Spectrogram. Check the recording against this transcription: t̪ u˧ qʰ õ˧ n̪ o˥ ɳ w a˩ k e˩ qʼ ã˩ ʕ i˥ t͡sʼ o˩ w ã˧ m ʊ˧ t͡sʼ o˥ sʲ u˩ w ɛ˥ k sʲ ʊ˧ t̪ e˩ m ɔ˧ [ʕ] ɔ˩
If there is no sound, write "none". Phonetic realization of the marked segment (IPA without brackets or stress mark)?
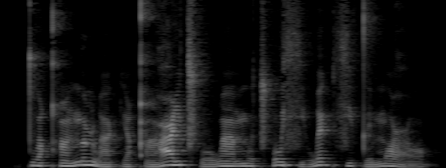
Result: ʕ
